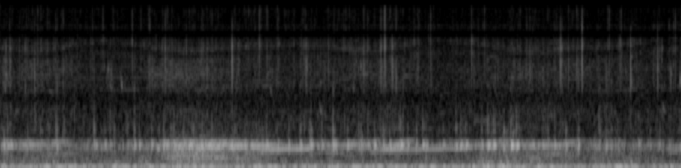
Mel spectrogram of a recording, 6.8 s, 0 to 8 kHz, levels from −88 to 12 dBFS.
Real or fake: real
